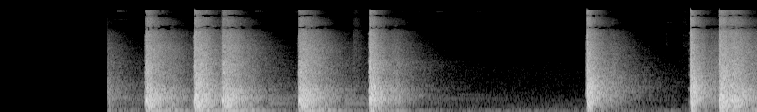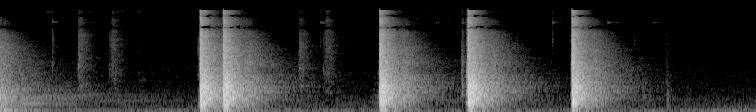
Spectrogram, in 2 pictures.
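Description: About thirteen shots from a Makarov pistol in an indoor range, each followed by a decaying echo. They come in uneven strings: five in quick succession starting about a second and a half in, three more around the middle, then five spaced out toward the end.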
